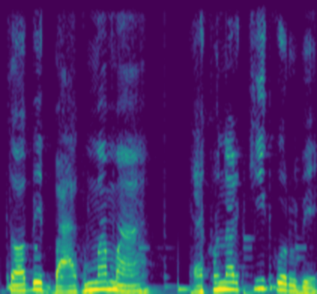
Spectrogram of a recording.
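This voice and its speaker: A man voicing a sly young fox in a cartoon, wheedling and flattering his uncle. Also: fairly high pitch, slow, music in the background. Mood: pleading. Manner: wheedling, persuasive. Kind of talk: cartoon character dialogue.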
